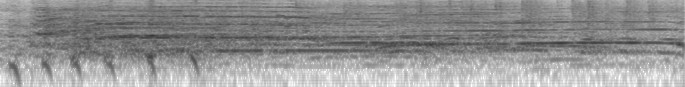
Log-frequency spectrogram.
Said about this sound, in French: Pourquoi vous applaudissez?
